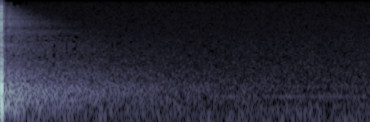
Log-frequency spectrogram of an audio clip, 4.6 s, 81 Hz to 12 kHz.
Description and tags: Closing book in church 2
The sound of a book being closed in church.
From old recordings I made for a project, atleast ten years old. Can't remember the microphone used but I think it was some stereo model by Audio Technica, recorded onto DAT-tape.
book, church, reverb, close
